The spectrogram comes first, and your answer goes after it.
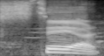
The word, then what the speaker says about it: share: और इसे पढ़ेंगे हम लोग शेयर, ठीक है। यहाँ पर भी SH का उच्चारण तलावेसा और ARE है तो उसका उच्चारण ए होगा, ठीक है।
